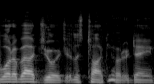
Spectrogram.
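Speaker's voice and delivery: ordinary talk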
